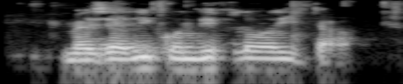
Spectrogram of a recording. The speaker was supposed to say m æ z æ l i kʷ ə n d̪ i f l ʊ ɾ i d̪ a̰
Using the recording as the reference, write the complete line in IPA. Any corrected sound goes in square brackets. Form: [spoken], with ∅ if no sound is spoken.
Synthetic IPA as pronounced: m æ z æ l i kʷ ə n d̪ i f l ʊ ɾ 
